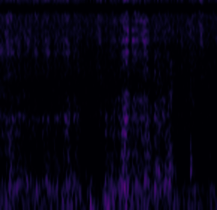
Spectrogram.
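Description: Faint sound of a pen writing a word on paper, in short irregular strokes.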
